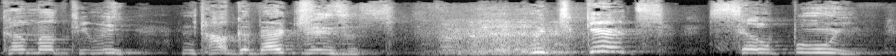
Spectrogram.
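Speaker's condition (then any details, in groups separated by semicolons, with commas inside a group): Cerebral palsy; says cannot do voices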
